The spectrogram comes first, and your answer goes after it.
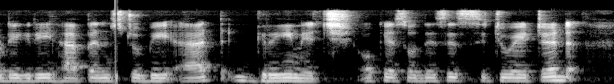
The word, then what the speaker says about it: Greenwich: this is not green which it is not pronounced as green which it is Greenwich okay that's the way you pronounce uh Greenwich in the year 1884 uh Greenwich Mean Time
